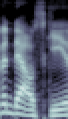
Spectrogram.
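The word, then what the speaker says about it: Levandowski: Lewandowski, am I saying that right? – Yep, absolutely.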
